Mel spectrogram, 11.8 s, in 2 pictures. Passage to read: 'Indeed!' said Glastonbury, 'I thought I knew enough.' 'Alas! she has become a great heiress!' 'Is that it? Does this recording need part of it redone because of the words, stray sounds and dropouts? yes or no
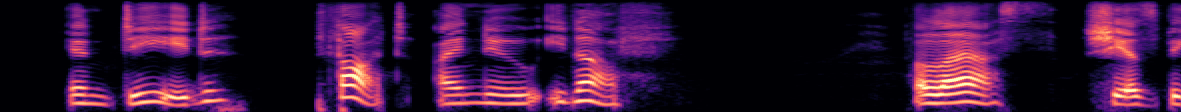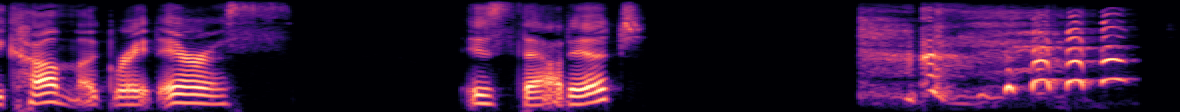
yes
